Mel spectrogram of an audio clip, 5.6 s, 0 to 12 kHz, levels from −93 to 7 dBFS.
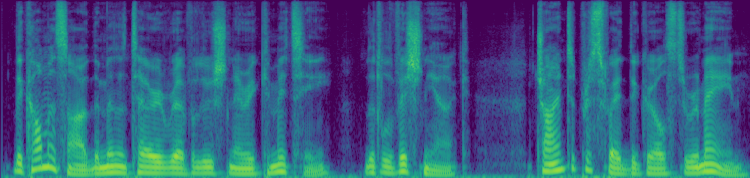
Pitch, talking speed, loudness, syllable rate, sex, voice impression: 110 Hz, 170 wpm, -16 LUFS, 7.0 syllables/s, male, masculine, adult-like, thick, powerful, slightly bright, clear, fluent, cool, intellectual, calm, friendly, reassuring, wild, lively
